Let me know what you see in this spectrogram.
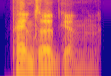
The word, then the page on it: pentagon: British English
